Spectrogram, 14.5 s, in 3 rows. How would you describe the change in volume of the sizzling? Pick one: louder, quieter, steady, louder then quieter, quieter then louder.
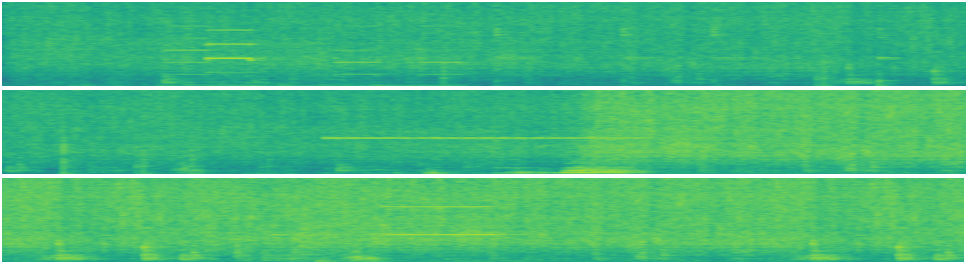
louder.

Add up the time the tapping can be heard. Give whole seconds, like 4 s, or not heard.
6 s.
